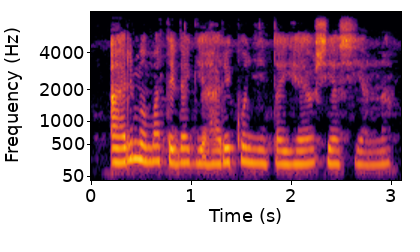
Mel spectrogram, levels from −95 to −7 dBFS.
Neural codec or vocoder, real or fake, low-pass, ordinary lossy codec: none; real; 7.2 kHz; none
